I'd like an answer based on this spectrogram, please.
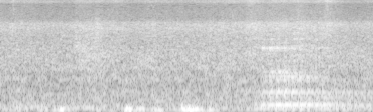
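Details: Sow on a farm being bathed after her piglets were weaned, giving two short, deep grunts followed by a brief, steadier low tone over steady background noise.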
